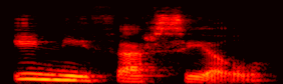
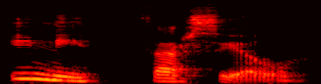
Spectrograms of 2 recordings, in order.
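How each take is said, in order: First: "universeel." said slowly, Afrikaans u and rolled ending; Afrikaans word. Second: "universeel." repeated slowly, Afrikaans u; repeated Afrikaans word. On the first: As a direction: spell out "universeel." by sound. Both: Shown as a demonstration. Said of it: "the pronunciation when it's used in the beginning".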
